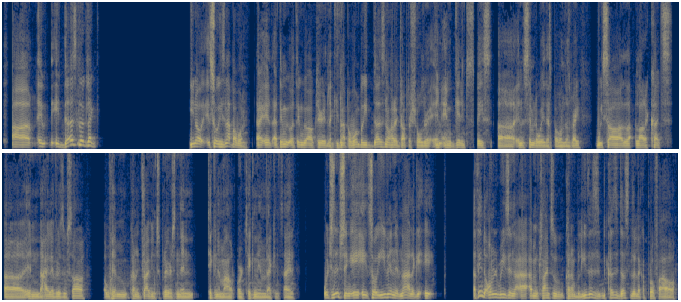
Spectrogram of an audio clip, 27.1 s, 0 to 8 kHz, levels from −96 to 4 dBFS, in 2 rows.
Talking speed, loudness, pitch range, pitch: 255 wpm, -22 LUFS, 100-130 Hz, 110 Hz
